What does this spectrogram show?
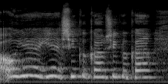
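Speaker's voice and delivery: high-pitched imitation of an eager yes; eager agreement. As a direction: mimic jumping at the offer. Cousin eagerly agrees to offer.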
